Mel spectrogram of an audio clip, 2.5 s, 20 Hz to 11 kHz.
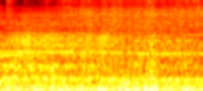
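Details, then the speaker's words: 2022 Chaparral 360IBL RV slide-out: even electric motor hum and steady whirr, no grinding or binding, slide travelling out smoothly; clicking is heard once fully extended or retracted. "and entertainment there. That'll slide out. Clicking noise again, and then slide out number 2 here is going to do your middle bunk room."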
